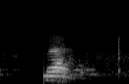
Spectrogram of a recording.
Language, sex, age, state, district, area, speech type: Maithili, female, 60+, Bihar, Araria, rural, conversation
